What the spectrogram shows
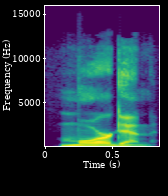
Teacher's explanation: Pay attention to that R sound. It's kind of in the back of your throat.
